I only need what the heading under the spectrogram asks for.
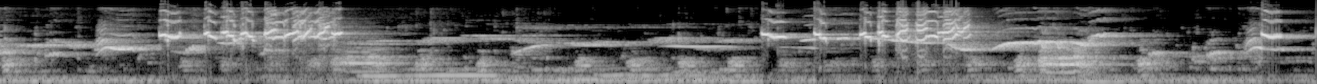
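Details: Kacer, or Oriental magpie-robin, singing 'nembak full isian' style, a fill-packed bold song: two dense bursts of high trilled, chattering notes, separated by smoother slurred whistles and a quieter gap, with a faint low hum beneath.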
